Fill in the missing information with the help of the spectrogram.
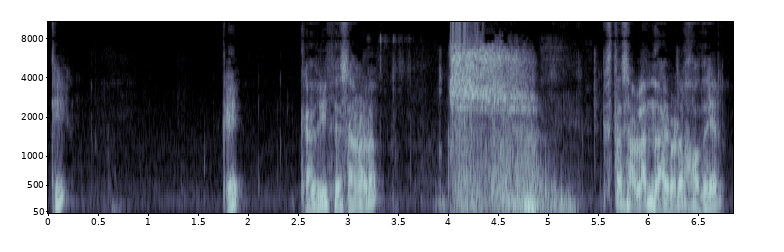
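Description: A young man streaming a football video game live, giving excitable running commentary on his own play and repeating words. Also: a little high, slow, slightly rough. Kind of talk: live gaming stream chat with friends.

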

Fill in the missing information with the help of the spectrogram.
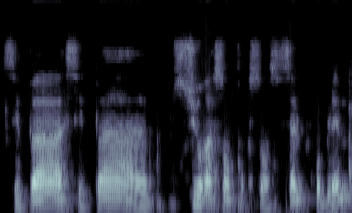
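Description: Young man, let's play host, rambling self-talk, husky voice, dull muffled home recording. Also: medium pitch, steady tone, a little slow, darkish tone. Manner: rambling, self-mocking, talks to himself. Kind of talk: casual solo gameplay commentary. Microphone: desk microphone, no headphones.

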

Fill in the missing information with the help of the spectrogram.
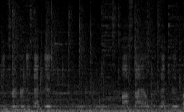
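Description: An actor voicing a cold, malfunctioning security robot through a glitching robotic filter, giving flat, clipped announcements. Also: medium pitch, unhurried, far from the mic. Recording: echoey game audio over loud music.

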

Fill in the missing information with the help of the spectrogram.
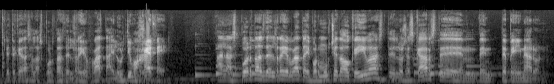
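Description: A gaming YouTuber with a Spain Spanish accent and a mid-range voice gives casual gameplay commentary at a moderate pace over music. He's chatty, talking to himself and to his cat.

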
